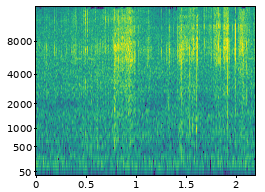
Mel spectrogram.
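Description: Low, steady background noise with a few faint rustles.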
